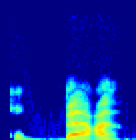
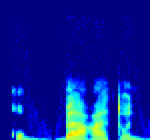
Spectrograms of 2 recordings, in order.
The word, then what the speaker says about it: قبعة: قبعة. تاء ضمتان تن. قبعة. قبعة. قبعة means hat. So let's write together قبعة قبة قبة. So ba, little ba pronounced twice with little pause in the middle.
